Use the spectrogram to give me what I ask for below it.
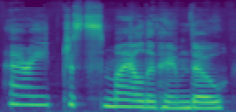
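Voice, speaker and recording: A woman's voice: a little high, animated, measured pace, smooth, dry recording. A woman narrating a story expressively as an amateur audiobook reader, now and then stumbling slightly over a word.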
